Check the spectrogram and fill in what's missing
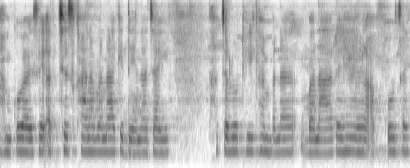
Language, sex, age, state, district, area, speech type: Hindi, female, 18-30, Uttar Pradesh, Prayagraj, rural, spontaneous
